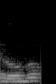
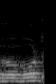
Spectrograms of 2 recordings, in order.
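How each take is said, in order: First: The final t sound is dropped entirely. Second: The final t sound is clearly pronounced. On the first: The speaker calls it wrong. "इसमें टी silent है" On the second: The speaker calls it right. "Independently जब भी बोलेंगे तो रोबोट ही कहेंगे"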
